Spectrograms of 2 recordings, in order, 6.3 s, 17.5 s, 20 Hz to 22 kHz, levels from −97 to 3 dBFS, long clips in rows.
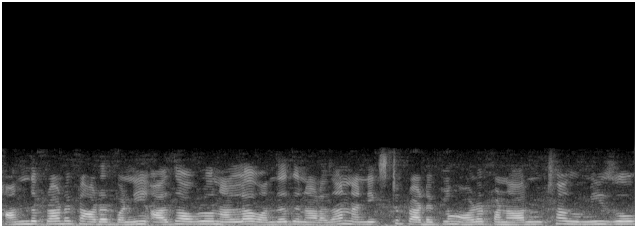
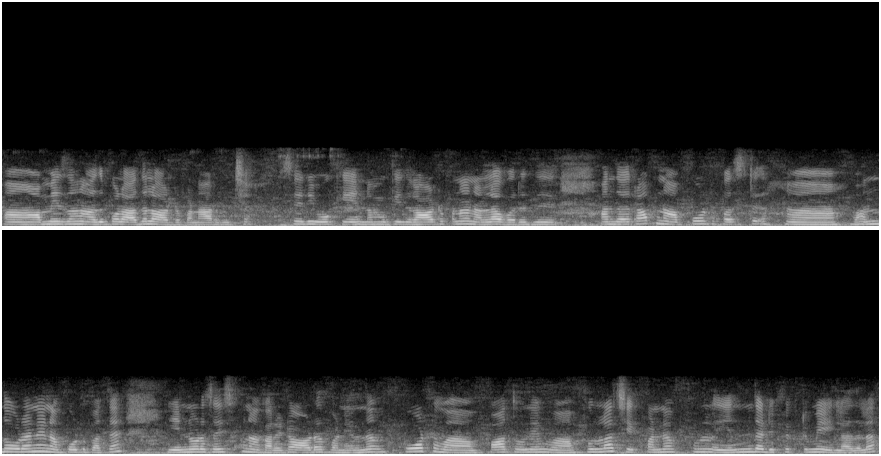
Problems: constant background noise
